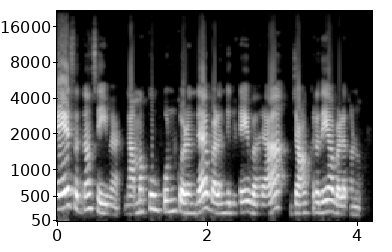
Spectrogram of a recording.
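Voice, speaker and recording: A woman's voice: medium pitch, expressive, brisk, lightly acted. A woman voicing a harsh, scornful middle-aged mother who scolds with contempt.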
